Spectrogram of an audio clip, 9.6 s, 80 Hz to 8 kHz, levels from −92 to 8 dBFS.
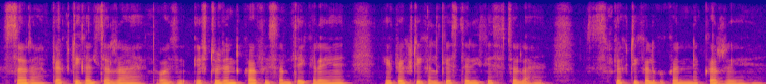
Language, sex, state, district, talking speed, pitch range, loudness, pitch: Hindi, male, Chhattisgarh, Rajnandgaon, 170 wpm, 100-105 Hz, -22 LUFS, 105 Hz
